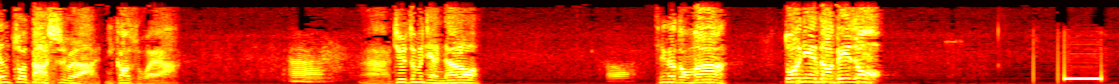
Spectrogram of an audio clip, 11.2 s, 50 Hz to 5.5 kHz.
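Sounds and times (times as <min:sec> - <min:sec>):
speech: 0:00.0 - 0:01.9, 0:02.9 - 0:04.9, 0:06.1 - 0:08.9
telephone busy tone after a dropped call: 0:10.6 - 0:11.0
constant hiss on the telephone line: 0:10.6 - 0:11.1.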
